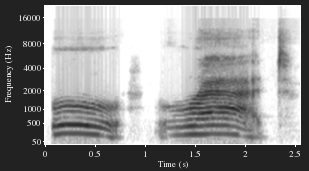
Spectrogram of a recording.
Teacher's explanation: R é aquele R de um gargarejo bem caipira, aquele som que sai lá do fundo da garganta.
